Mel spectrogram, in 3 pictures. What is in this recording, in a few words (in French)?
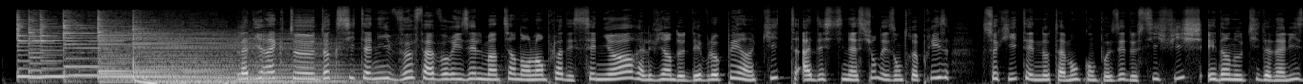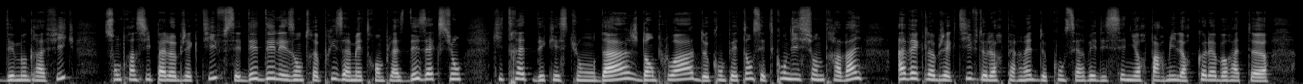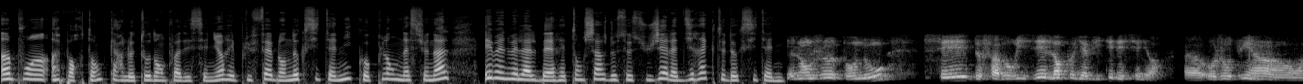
interview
